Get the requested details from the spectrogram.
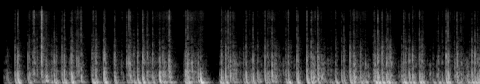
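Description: Long green-and-black painted nails and finger pads tap fast on the surface of a large, inflated white latex balloon with a boar-mask character drawn on it. The hollow, air-filled balloon answers with a dense stream of dull, low, thumping taps. Each tap dies away almost instantly.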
